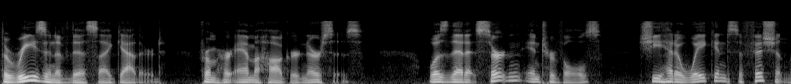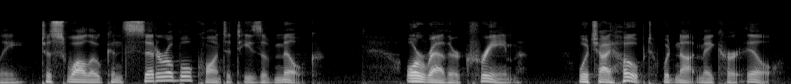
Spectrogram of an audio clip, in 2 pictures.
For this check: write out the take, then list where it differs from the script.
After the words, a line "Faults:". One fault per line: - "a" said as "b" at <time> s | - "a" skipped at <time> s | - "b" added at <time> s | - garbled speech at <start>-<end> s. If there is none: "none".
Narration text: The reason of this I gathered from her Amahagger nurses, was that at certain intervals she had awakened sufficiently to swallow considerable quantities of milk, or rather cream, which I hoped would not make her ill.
The reason of this I gathered from her Amahagger nurses, was that at certain intervals she had awakened sufficiently to swallow considerable quantities of milk, or rather cream, which I hoped would not make her ill.
Faults:
none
